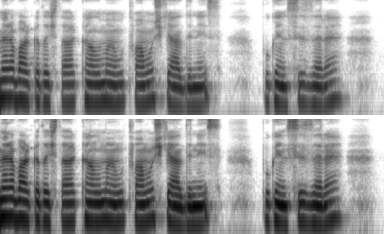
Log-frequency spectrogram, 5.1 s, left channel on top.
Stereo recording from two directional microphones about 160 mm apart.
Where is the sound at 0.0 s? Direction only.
15° right (ahead or behind).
